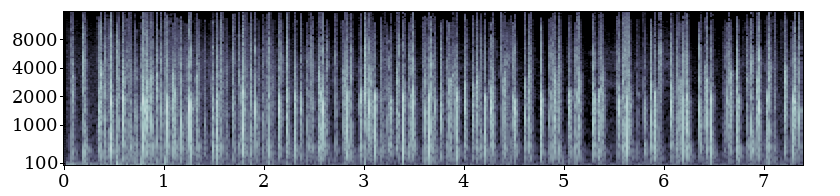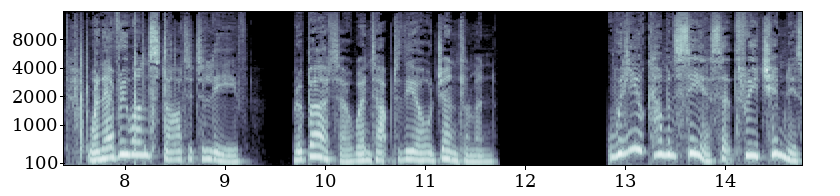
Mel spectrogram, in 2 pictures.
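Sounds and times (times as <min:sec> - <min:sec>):
crowd clapping loudly: 0:00.0 - 0:08.6
speech: 0:07.6 - 0:11.8, 0:12.8 - 0:14.7.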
